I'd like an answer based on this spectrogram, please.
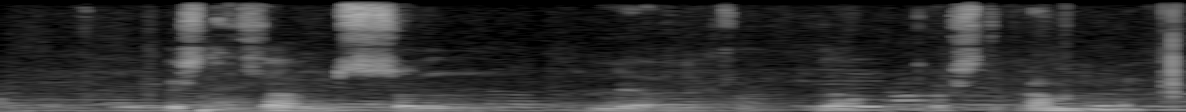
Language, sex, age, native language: Icelandic, male, 18-19, Icelandic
